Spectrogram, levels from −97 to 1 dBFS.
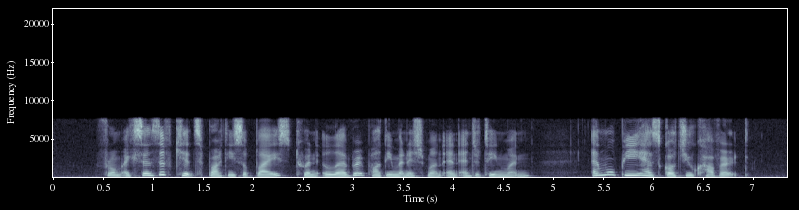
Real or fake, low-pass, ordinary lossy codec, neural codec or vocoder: real; none; none; none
